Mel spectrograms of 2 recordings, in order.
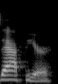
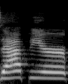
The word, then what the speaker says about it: Zapier: It's Zapier. That's what we're going with. That's how you pronounce it. And it's going to take some time. But it's zappier pron pronounced like happier.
